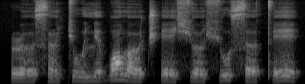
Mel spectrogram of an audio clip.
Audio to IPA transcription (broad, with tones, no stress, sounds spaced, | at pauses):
ɭ ɵ˨˩˦ s ə̃˨˩˦ c u˧ lʲ ə˧ b ɔ˥ lˠ ɵ˨˩˦ t͡ʃʼ e˨˩˦ ç ɵ˨˩˦ ç u˧˥˧ s ə˨˩˦ tʼ e˧˥˧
